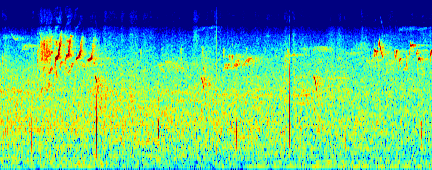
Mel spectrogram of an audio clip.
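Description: Small birds chirping in short bursts of quick high notes, about a second in and again near the end, over a steady outdoor background hum. A few sharp taps stand out as the loudest sounds, spaced a second or more apart.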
